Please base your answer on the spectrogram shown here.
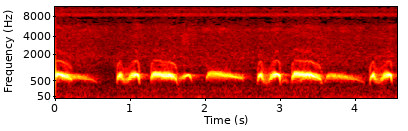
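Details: Decoy spotted dove in cold-season trapping; low, mellow coos in phrases of clipped double notes followed by long, gently falling coos, repeated about every one and a half seconds.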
